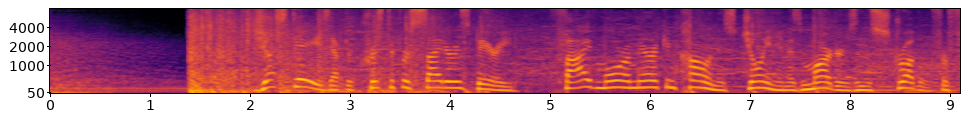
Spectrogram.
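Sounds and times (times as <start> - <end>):
musket fire as British soldiers open fire in a melee: 1.4 - 2.8
speech: 2.1 - 9.0.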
